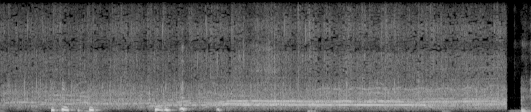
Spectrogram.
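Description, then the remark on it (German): A crowd applauds steadily for several seconds, a dense, even wash of clapping with a few low voices and calls underneath, before it cuts off abruptly at the end. “so, Sorry, den langen Applaus genommen.”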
